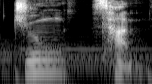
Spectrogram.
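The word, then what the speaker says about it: 중산: So when we went to Taipei, the place we stayed at was in an area called Jungsan. At least that's how you pronounce it in Korean.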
